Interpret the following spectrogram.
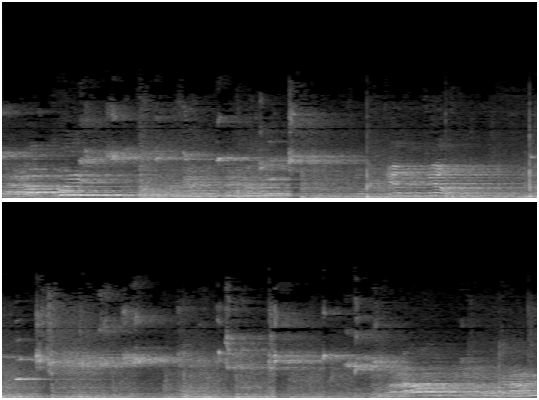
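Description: A basketball bouncing on a hardwood gym floor in an echoing hall, with a few sharp strokes, against voices that carry on throughout.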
